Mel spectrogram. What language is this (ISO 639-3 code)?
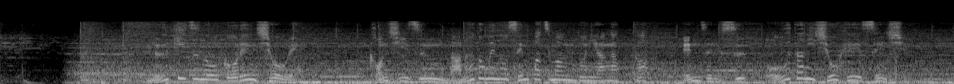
jpn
